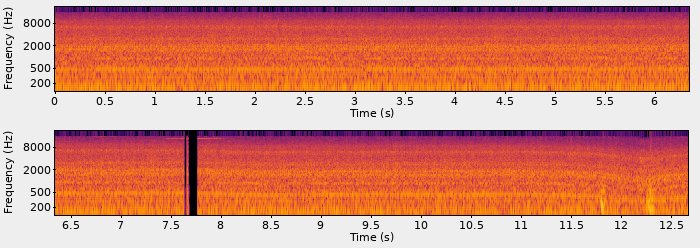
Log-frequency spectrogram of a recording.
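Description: A bus engine hums steadily and winds down slightly as the bus slows.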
